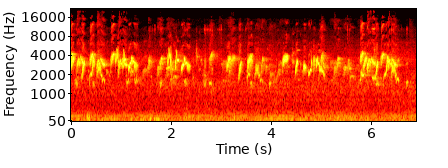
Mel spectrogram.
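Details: Provoking song of a red-whiskered bulbul, used to stir other birds into singing: short, lively whistled phrases repeated roughly every second, each a tumbling cluster of rising and falling notes.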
